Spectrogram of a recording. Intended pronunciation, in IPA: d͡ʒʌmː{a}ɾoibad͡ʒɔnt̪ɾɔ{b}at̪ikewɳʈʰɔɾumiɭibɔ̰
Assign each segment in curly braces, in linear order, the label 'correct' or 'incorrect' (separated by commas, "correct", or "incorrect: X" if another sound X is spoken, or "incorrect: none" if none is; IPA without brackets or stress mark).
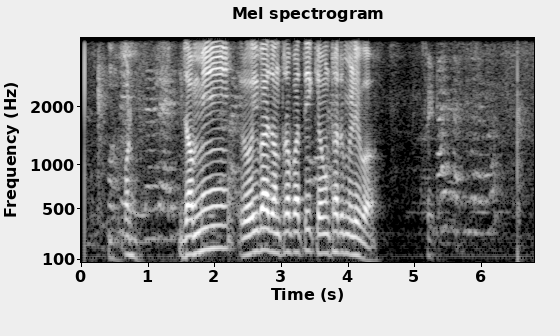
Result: incorrect: i, incorrect: p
